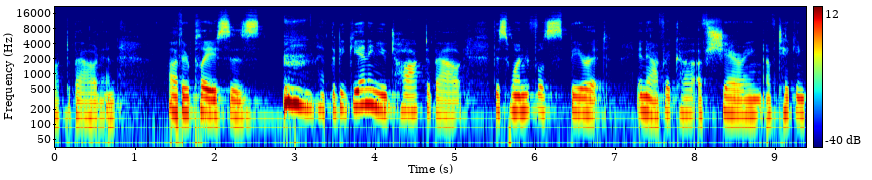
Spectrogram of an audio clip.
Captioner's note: clears throat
